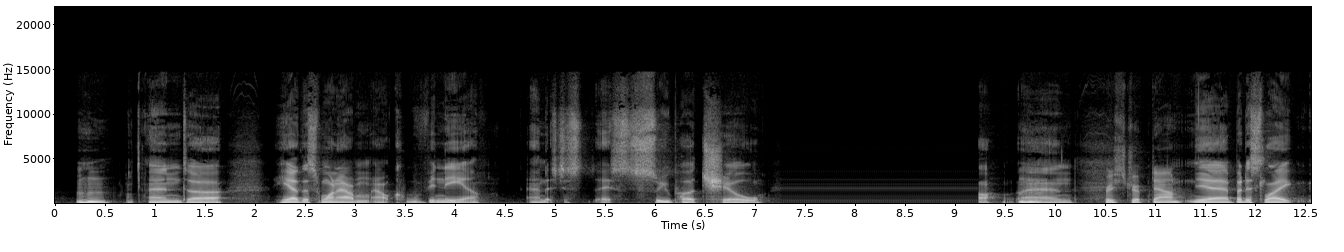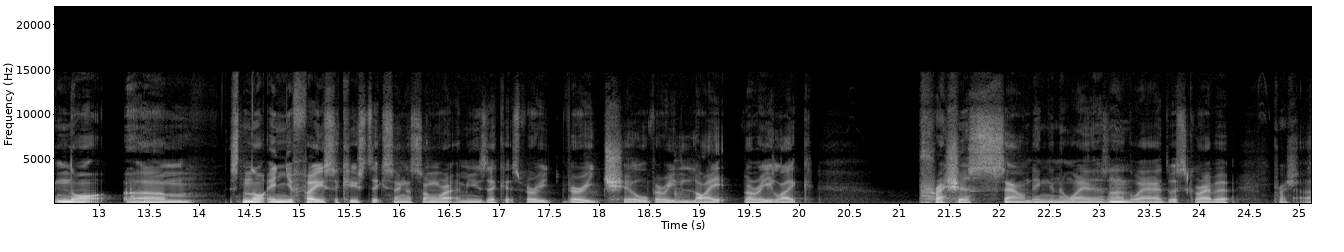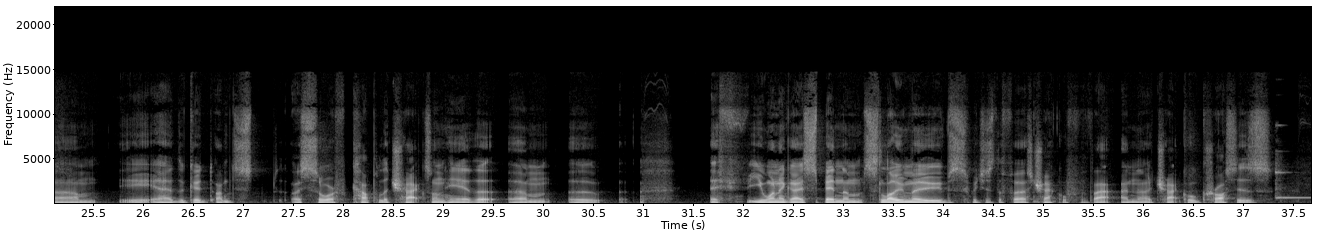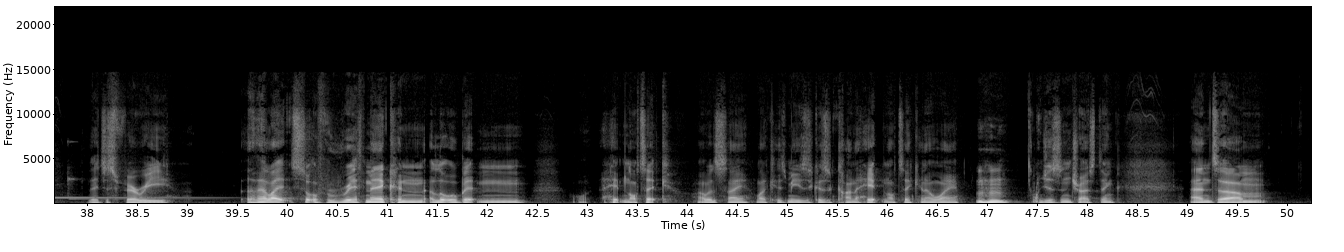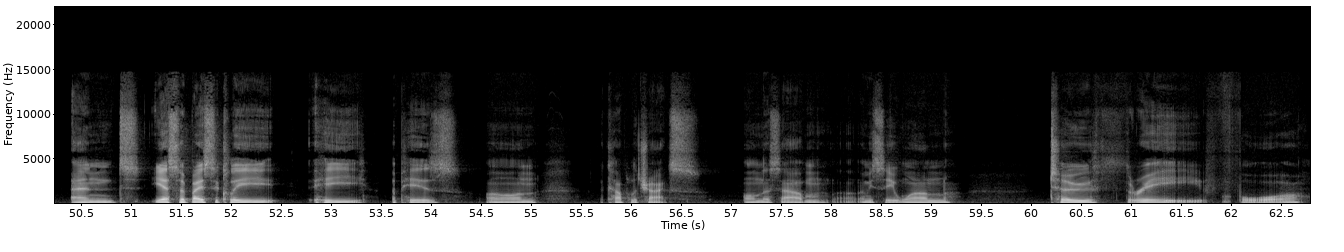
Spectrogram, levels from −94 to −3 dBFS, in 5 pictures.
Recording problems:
audio freezing; at 7.5 s for 2 s
doorbell; faint; from 37 to 39 s; peak 15 dB below the speech

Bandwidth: 14.5 kHz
